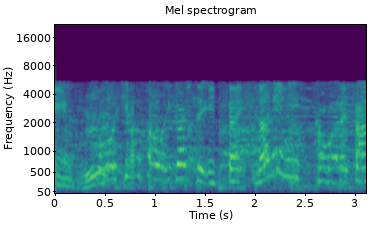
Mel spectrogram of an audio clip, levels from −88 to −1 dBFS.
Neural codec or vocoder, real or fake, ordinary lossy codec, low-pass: vocoder, 22.05 kHz, 80 mel bands, HiFi-GAN; fake; none; 5.4 kHz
